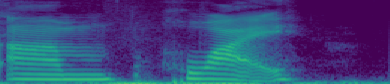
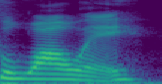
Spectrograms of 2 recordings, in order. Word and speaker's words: Huawei: phone it was pronounced Huai. That's what you told me. Like, oh yeah, my phone. I heard it. I have the Huai. It's definitely pronounced Huawei. No, I heard Huai. It's Huawei.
